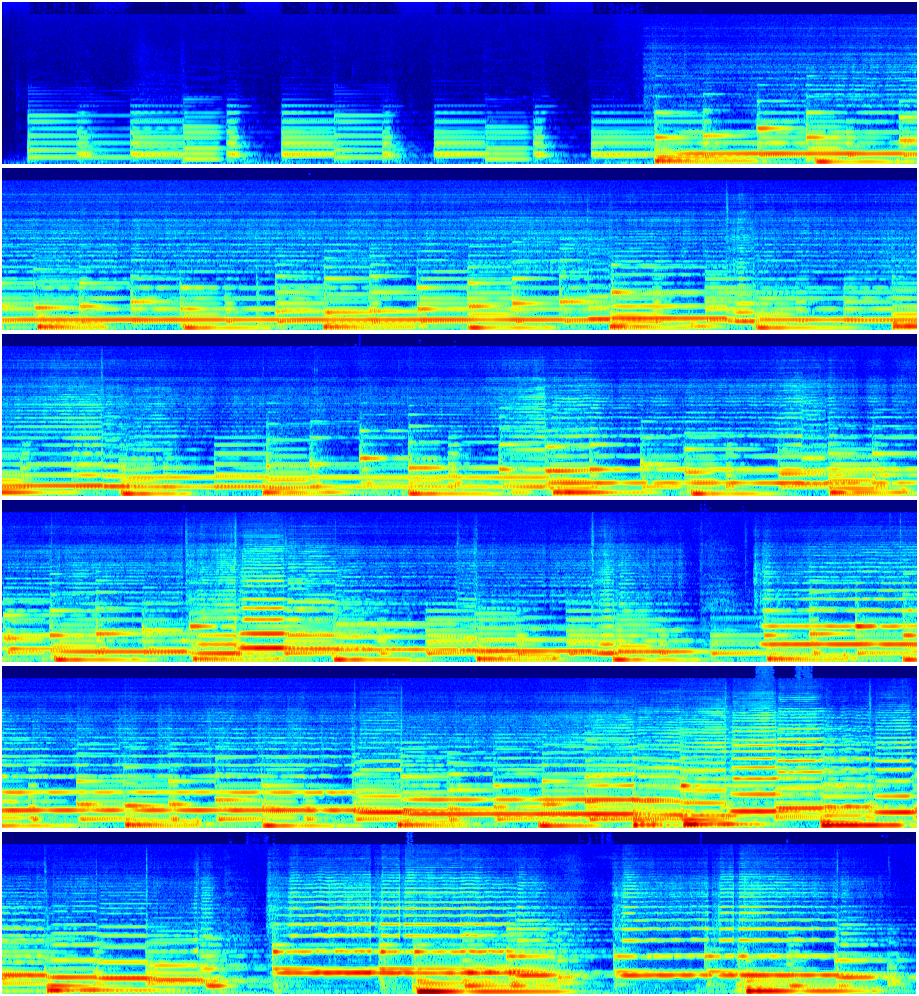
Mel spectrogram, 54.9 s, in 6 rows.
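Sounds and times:
waltz music: 0.3s - 54.8s.

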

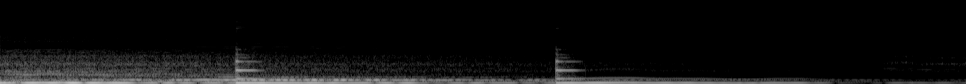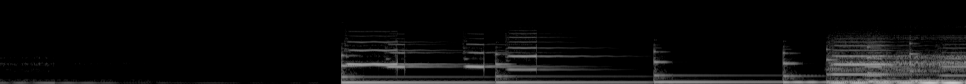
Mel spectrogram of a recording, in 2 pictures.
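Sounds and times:
ambient MIDI music: 0.0s - 8.6s, 13.1s - 19.3s.

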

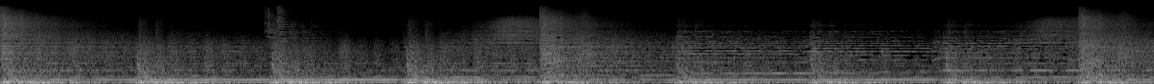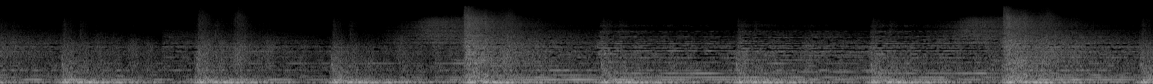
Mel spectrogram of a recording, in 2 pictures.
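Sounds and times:
boss battle music: 0.0s - 23.0s.

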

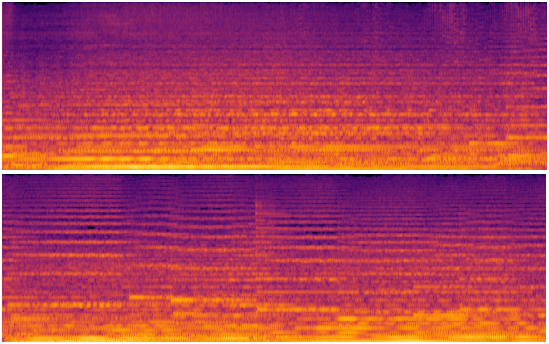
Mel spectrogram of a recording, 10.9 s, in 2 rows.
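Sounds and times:
intro music: 0.1s - 10.8s.

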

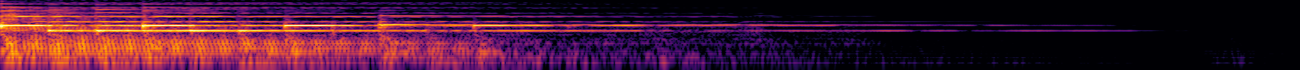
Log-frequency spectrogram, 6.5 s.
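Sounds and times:
musical stinger: 0.0s - 4.9s.

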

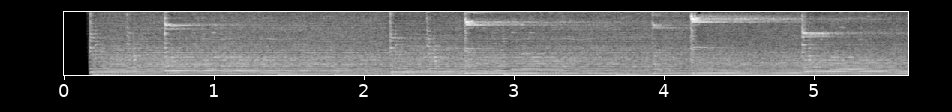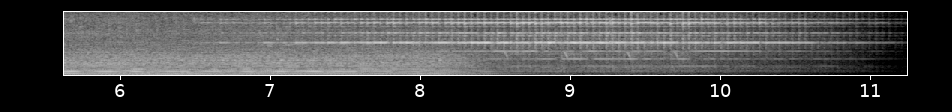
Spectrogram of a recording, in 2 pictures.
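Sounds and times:
jingle: 0.2s - 11.0s.

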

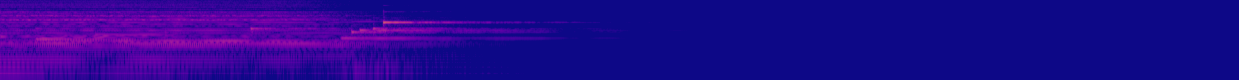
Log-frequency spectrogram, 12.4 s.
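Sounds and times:
orchestra instrumental: 0.0s - 4.2s.

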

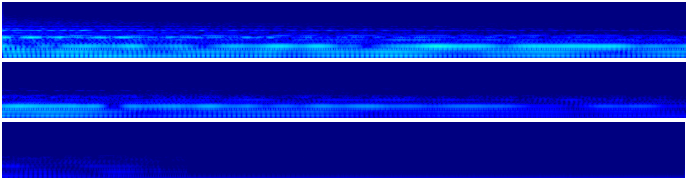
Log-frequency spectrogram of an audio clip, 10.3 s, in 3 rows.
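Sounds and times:
ambient synth pad: 0.0s - 4.8s.

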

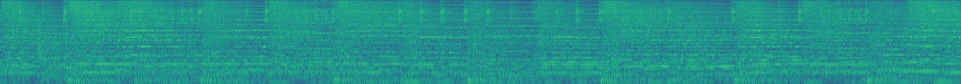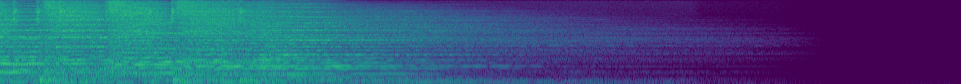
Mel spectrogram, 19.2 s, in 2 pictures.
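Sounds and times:
instrumental horn music: 0.0s - 14.9s.

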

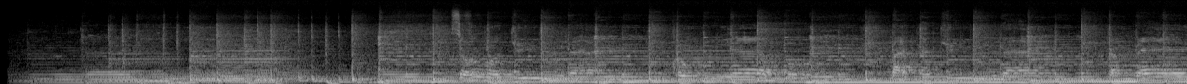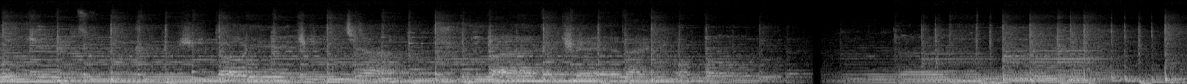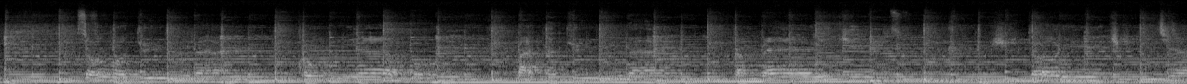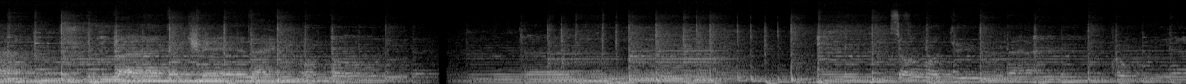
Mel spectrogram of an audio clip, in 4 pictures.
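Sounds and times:
karaoke backing music: 0.3s - 47.4s.

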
